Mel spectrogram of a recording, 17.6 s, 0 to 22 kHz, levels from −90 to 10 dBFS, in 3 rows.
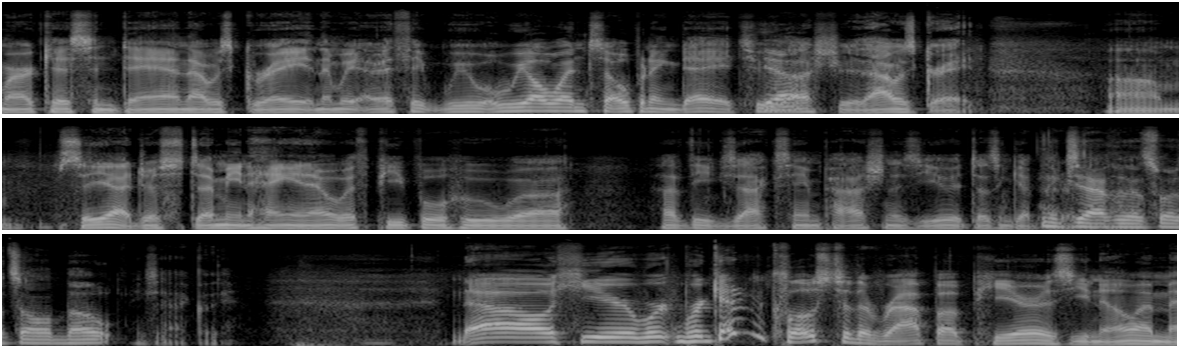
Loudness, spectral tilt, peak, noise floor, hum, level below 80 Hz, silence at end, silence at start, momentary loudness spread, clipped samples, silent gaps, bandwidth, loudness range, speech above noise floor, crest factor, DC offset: -28 LUFS; -4.5 dB/octave; -6 dBFS; -53 dBFS; none; -54 dBFS; 0 s; 0 s; 10 LU; under 0.1%; none; 16 kHz; 5 LU; 24 dB; 22 dB; under 0.1%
